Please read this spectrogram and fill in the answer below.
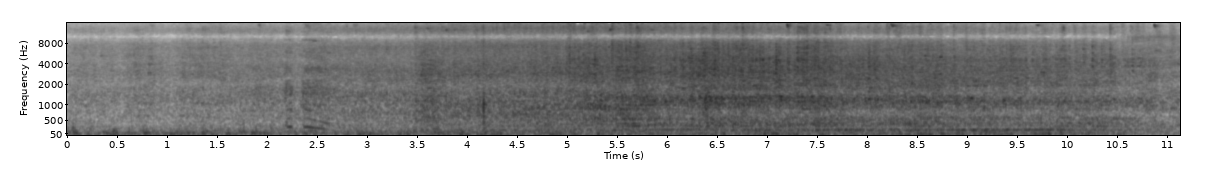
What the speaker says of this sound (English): Oh, truck's about to come run me over.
